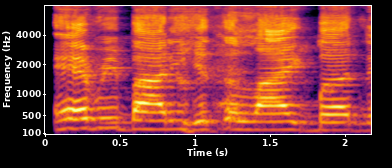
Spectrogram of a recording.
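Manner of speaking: rally the room on the first call. Acted.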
